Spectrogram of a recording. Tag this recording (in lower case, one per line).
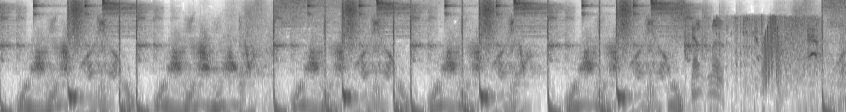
music
sampler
